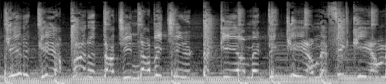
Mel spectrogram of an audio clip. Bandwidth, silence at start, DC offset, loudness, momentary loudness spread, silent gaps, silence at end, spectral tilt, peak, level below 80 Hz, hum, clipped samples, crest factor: over 20 kHz; 0 s; under 0.1%; -10 LUFS; 2 LU; none; 0 s; -3.5 dB/octave; 0 dBFS; -18 dBFS; none; under 0.1%; 10 dB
